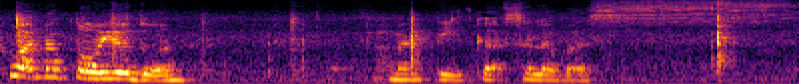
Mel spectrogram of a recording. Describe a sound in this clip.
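Oil pours into a pan.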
